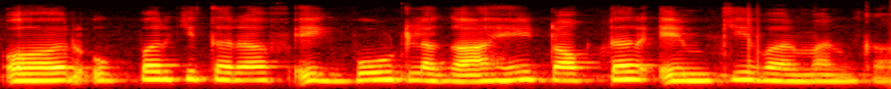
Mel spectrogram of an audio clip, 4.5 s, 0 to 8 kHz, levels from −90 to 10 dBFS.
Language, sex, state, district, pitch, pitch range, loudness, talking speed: Hindi, female, Madhya Pradesh, Dhar, 195 Hz, 185-215 Hz, -17 LUFS, 160 wpm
